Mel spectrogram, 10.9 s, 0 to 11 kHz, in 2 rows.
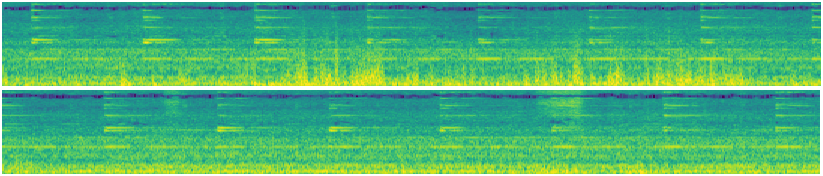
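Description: EMD F40-series diesel locomotive running as it moves slowly past, its engine noise loudest about two to five seconds in. A regular higher ding repeats about every three-quarters of a second over it.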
